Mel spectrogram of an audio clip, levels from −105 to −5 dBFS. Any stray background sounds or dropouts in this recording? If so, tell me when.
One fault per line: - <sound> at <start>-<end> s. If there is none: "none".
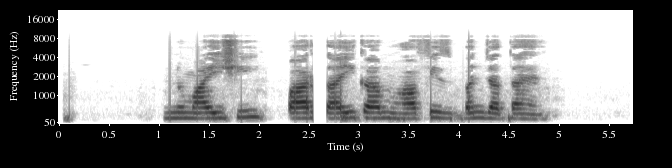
- dropout at 2.5-2.7 s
